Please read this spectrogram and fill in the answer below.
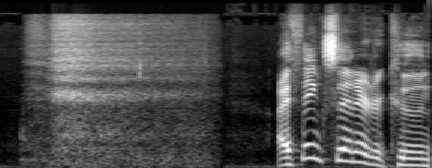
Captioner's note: deep sigh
